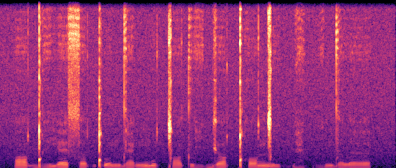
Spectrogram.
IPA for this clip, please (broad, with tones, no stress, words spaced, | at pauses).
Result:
ɒ˧˥ɡ͡ǃɪ˩ jɛ˧˥sʌ˩ ǃʼʊ˩ndæ˩ŋ͡mu˧˥ ǀɒ˩tli̤˩ ɡʲɒ˧˥ ǃʰɔ˧˥ŋ͡ǀi˩ ɡ͡bæ̤˩kʷi̤˩ndʌ˩ lɜ˩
